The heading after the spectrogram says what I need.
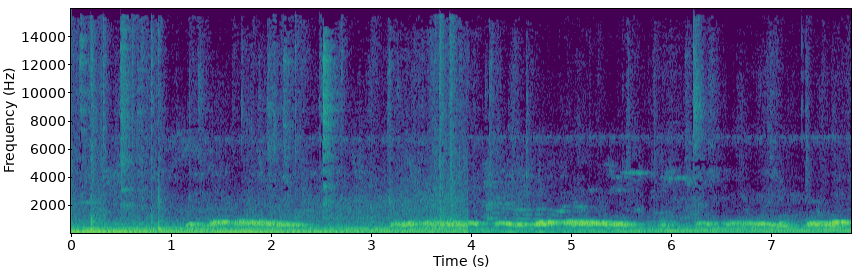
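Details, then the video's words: Spotted dove singing the kuk 6 song style in Indonesia, Leopard type and in active voice: drawn-out, wavering hollow coos in phrases separated by short pauses, with a strong low-pitched hum throughout. "Tekukur Leopard Kuk 6 Gacor"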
